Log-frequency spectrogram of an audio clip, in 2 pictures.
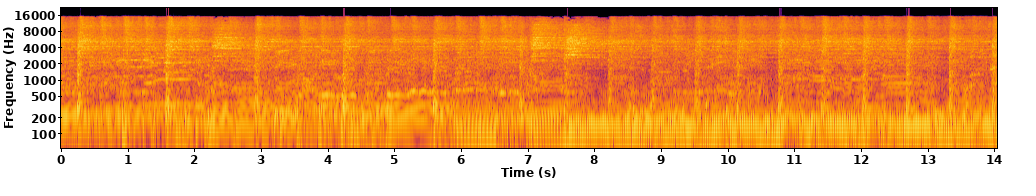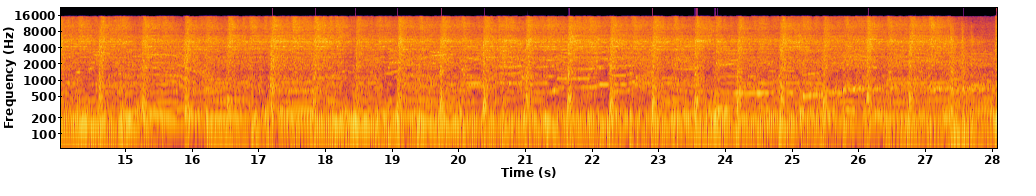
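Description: Live rock band playing loudly: electric guitars and drum kit with a man singing over them.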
